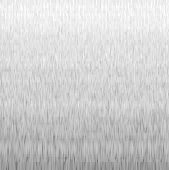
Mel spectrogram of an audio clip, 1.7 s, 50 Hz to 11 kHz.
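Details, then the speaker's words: 2009 Ford Crown Victoria Police Interceptor from auction, 4,624 idle hours, idling: even steady idle, no thunking from the crankshaft/bottom end that could indicate a spun bearing, only normal injector tick; engine sounds healthy. "But there's nothing on this one. This one sounds good. Make sure she revs good."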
